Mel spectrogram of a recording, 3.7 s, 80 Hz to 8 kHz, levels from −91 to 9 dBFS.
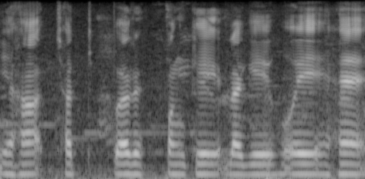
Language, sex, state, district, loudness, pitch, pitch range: Hindi, male, Haryana, Charkhi Dadri, -19 LUFS, 165 Hz, 165-170 Hz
